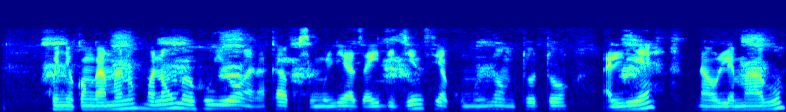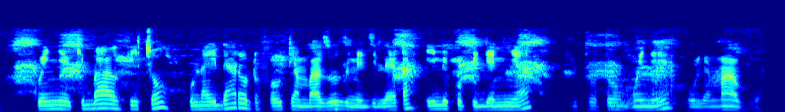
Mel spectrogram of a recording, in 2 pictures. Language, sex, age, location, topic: Swahili, male, 18-24, Kisii, education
